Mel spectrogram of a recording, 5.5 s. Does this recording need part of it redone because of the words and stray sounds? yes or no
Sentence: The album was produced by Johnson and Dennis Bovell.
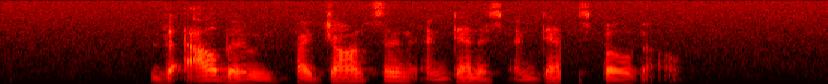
yes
